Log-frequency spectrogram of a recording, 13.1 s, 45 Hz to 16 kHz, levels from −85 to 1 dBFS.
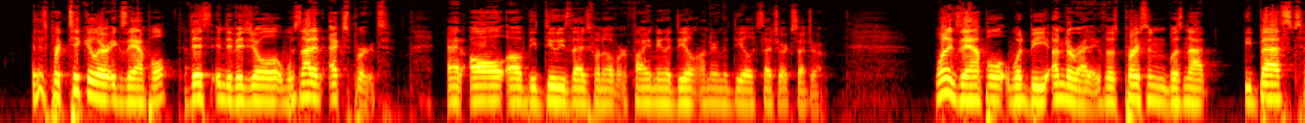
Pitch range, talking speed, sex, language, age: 125-140 Hz, 185 wpm, male, English, 20-39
